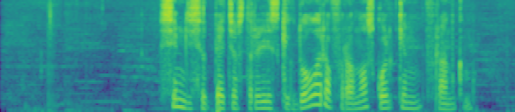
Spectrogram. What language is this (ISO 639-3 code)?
rus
